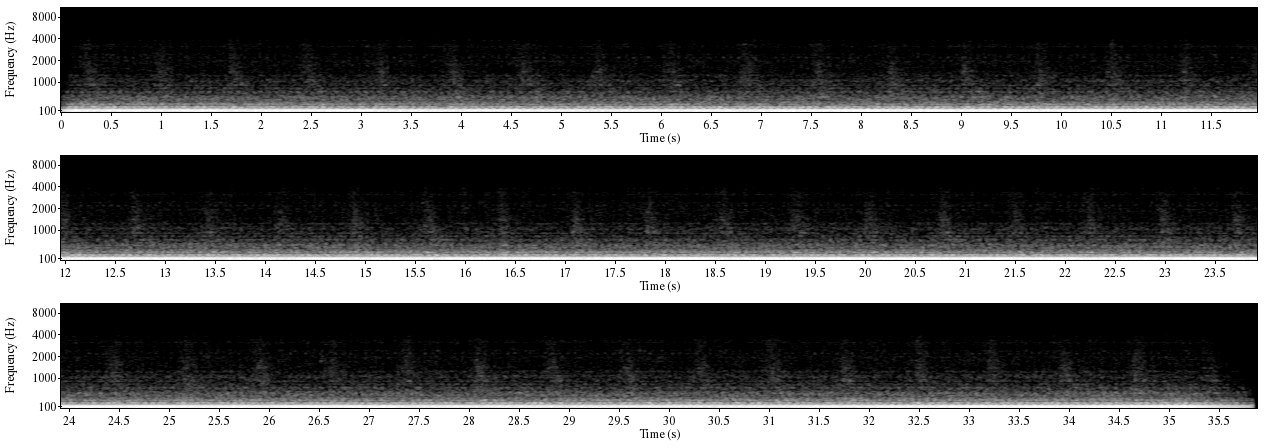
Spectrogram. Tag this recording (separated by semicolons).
household; machines; washing-machine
